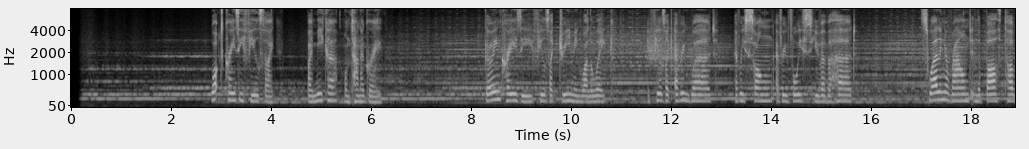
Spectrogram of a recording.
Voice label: Poem UK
